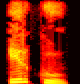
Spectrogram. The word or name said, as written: ಇರಿಕೆ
